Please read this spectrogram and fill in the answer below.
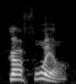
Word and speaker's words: Guilfoyle: jr's girlfriend kimberly how you pronounce your name guilfoyle i sound terrible but i never actually have pronounced her name how you passed her name gorfor girlfriend girlfriend girlfoil oh okay girl foil that's live internet for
